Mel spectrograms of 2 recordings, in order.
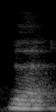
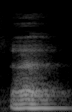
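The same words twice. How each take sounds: First: Flat deflated bleh sound. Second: Second flat deflated bleh; flat heavy bleh again. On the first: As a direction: let it out flat and heavy. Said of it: "and I'll do this". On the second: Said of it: "I felt". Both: Shown as a demonstration.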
